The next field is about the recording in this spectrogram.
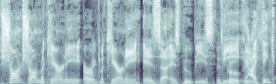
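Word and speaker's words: McInerney: I'm assuming, is Sean is it McGhehey? Is that how you pronounce the name? Is that Poopies? It's Sean McKierney, or McKierney is Poopies.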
